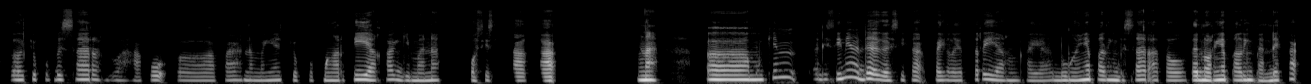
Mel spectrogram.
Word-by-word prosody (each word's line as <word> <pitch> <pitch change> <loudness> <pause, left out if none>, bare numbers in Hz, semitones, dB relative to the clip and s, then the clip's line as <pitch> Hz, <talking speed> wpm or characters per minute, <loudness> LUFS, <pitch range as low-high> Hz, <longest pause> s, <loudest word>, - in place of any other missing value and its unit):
eee, 210 - -1
cukup 225 -1 -12
besar. 225 -1 -4
Wah, 190 -2 -18
aku, 195 +2 -8
eee, 180 -1 -12
apa 195 +2 -15 0.2
namanya, 190 +1 -5
cukup 185 -1 -17
mengerti 190 +4 0
ya - - -1
Kak 220 -2 -6
gimana 185 0 -2 0.3
posisi 185 0 -11
Kakak. 180 0 -2 0.9
Nah, 205 0 +8 0.5
eee, 220 0 +8
mungkin, 320 +9 -1
eee, 240 - -22
di 225 - -9
sini 265 +7 +1
ada 250 +3 +3
nggak 185 -1 -1
sih 200 - -14
Kak 195 -1 -9
paylater 195 +3 -8
yang 190 -4 -3
kayak 175 +2 -8
bunganya 190 +3 +3
paling 205 -3 0
besar 210 +3 -3
atau 185 -1 -6
tenornya 195 +1 +6
paling 200 0 +1
pendek 175 +3 -1
Kak? 245 - -4
195 Hz, 165 wpm, -23 LUFS, 185-220 Hz, 0.9 s, Nah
